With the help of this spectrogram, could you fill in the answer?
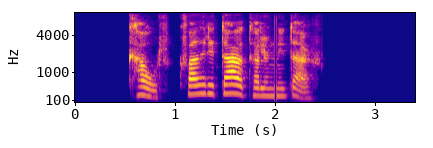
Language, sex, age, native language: Icelandic, female, 20-29, Icelandic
